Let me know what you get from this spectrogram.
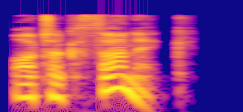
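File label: "autochthonic", British English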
